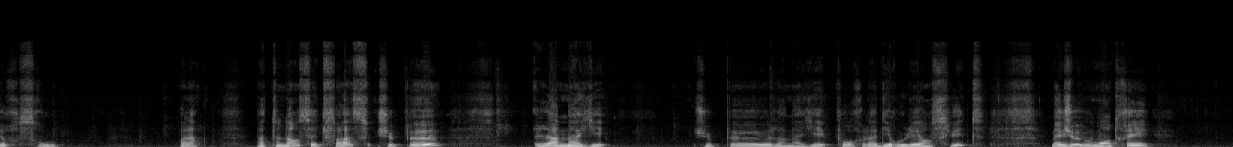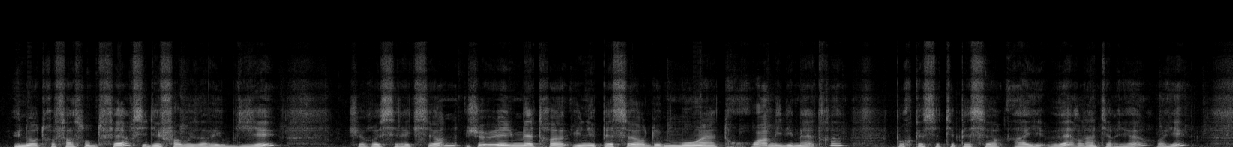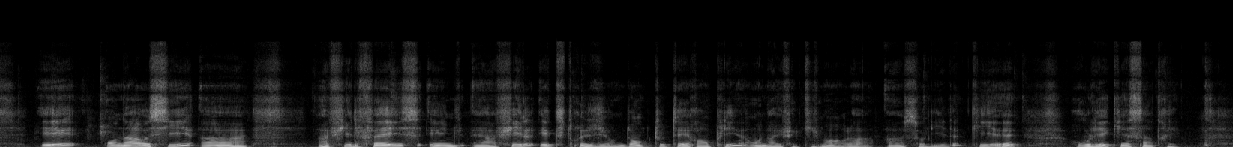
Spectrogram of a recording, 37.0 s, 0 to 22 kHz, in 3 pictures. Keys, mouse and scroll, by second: 0.6 click, 1.4 click, 2.1-4.5 drag, 4.9 right click, 5.7-7.5 drag, 7.8-8.8 drag, 9.6-11.9 drag, 15.5 click, 18.2 click, 19.3 KP_Subtract, 19.9 KP_3, 20.4 KP_Enter, 21.8-22.7 scroll up 2, 22.9-24.4 drag, 25.7 click, 32.0 click, 32.8-35.8 drag, 35.8-36.4 scroll down 3, 36.7-36.9 drag.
